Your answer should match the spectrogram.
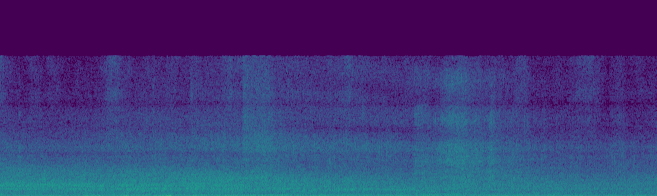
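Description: Street ambience on a wet road: a steady hiss of traffic and tyres on wet pavement, with wind rumbling on the microphone.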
